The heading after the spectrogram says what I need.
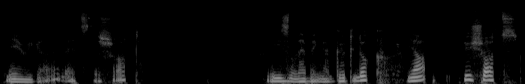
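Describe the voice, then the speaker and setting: Mellow low-voiced woman, golf-style commentary. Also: animated, vocal fry, breathy edge, no room sound. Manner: measured golf-style commentary, describing each shot in short phrases. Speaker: lawn bowls commentator. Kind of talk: live sports commentary.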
